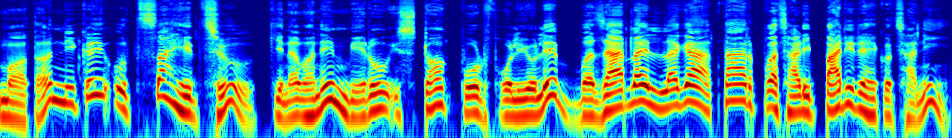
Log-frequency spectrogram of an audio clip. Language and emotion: Nepali, happy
